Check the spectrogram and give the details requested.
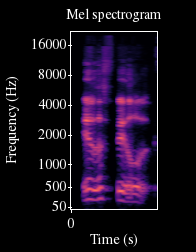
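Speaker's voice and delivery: "Aelith feel" said through a laugh; laughing at the stumble on "Aelith"; laughing retry. Real, not acted. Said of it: "like, a lisp or something".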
